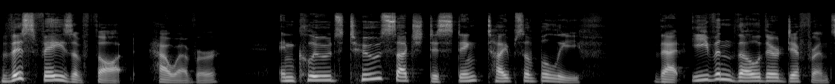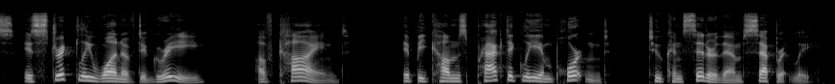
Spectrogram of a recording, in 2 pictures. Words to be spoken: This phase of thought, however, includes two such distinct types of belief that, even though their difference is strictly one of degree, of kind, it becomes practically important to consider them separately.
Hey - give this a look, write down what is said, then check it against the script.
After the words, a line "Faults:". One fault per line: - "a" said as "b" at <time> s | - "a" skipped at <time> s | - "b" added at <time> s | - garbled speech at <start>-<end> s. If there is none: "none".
This phase of thought, however, includes two such distinct types of belief that, even though their difference is strictly one of degree, of kind, it becomes practically important to consider them separately.
Faults:
none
